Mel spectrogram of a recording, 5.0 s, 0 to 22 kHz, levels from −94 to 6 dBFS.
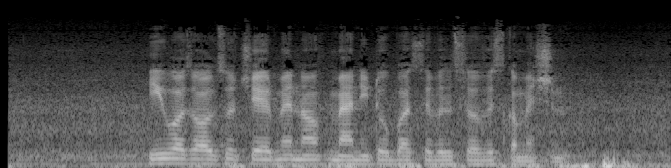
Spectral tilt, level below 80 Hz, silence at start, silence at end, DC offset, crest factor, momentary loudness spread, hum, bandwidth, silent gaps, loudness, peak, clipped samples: -5.5 dB/octave; -30 dBFS; 0.05 s; 0 s; under 0.1%; 22 dB; 17 LU; none; 11.5 kHz; none; -24 LUFS; -2 dBFS; under 0.1%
